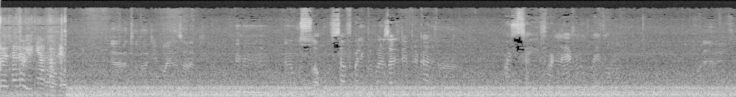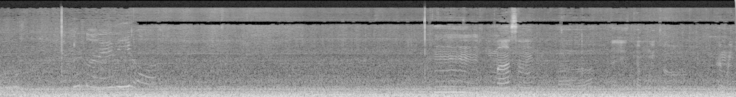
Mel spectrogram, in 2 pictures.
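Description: A jet engine roars steadily inside the cabin.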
